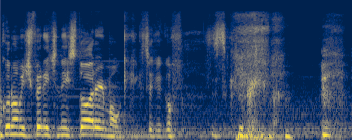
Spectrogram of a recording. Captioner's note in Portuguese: Risos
